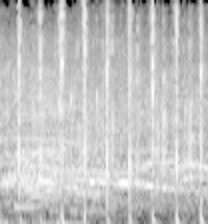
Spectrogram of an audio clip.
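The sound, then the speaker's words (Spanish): A teacher claps enthusiastically during a classroom quiz contest, giving a steady run of sharp, evenly spaced hand claps at a brisk rhythm, with faint background sound beneath. “¡Ay, ay, la profe! ¡Cómo aplaude!”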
